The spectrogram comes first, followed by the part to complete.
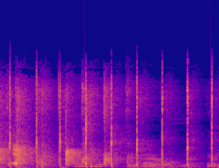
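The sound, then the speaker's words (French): In a studio, a handful of people clap their hands in sharp, irregular bursts, about a dozen loud claps over two seconds, while voices murmur and talk underneath. “On s'applaudit”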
